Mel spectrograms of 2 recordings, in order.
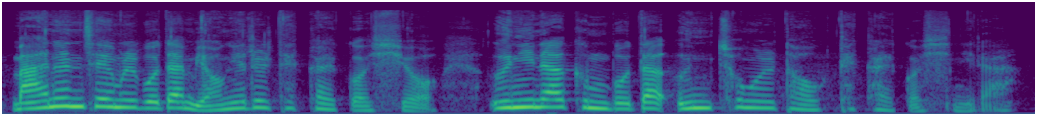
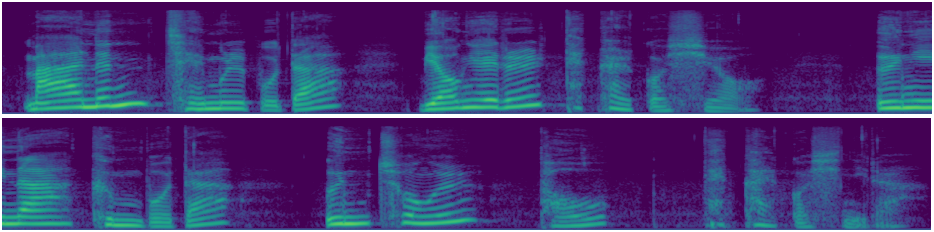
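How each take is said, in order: First: It is read quickly, at a fast pace. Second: It is read slowly, each word clearly articulated. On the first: "또 빨리 읽어 보세요" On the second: "천천히 또박또박"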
